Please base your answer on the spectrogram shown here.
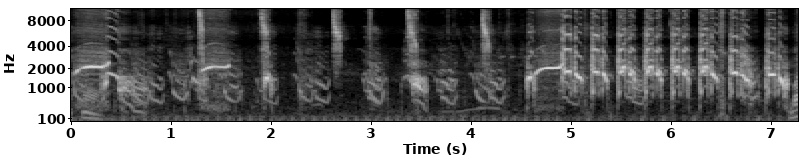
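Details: A female grey francolin gives loud, harsh, ringing notes with whistled rising slurs, first spaced about a second apart, then crowding into a rapid, excited series.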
